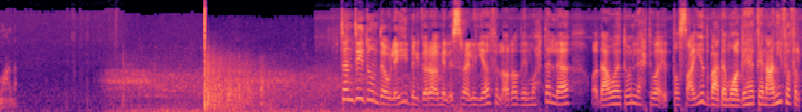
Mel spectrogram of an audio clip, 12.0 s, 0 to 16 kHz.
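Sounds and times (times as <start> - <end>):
loud sharp bang: 1.6 - 8.3.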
